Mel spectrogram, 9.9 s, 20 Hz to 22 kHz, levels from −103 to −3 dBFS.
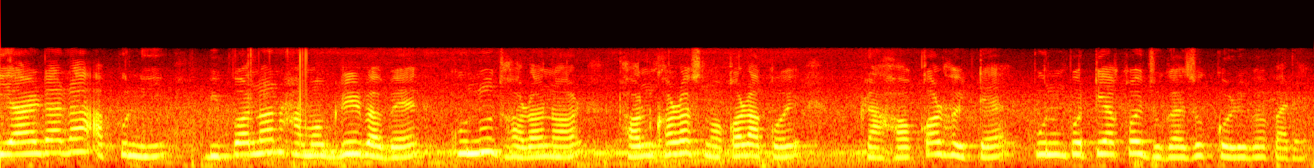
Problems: none marked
